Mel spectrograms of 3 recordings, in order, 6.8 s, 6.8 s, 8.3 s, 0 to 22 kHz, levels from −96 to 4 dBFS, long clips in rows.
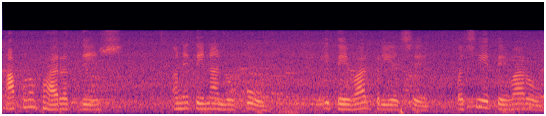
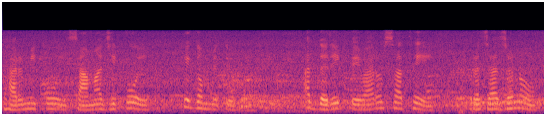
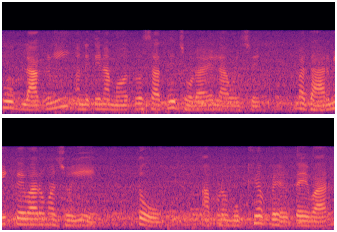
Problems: constant background noise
